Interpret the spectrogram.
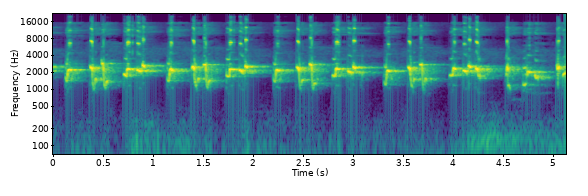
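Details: Yellow-vented bulbul in aggressive fighting song, used as bait to set other bulbuls singing; rapid chattering, slurred notes with crisp clicks, steady throughout, with soft low background noise.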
